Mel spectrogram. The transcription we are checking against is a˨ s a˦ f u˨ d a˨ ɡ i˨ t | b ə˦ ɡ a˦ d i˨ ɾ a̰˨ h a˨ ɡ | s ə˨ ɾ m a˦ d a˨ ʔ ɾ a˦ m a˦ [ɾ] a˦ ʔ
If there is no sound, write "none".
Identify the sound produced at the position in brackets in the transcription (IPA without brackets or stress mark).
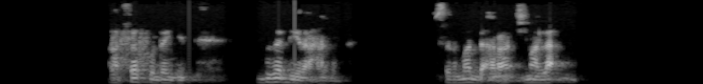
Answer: l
